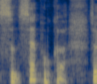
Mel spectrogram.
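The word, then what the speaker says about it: St Sepulchre: And then you'll have to correct me if I pronounce this wrongly. St. Sepulchre's.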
